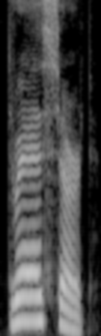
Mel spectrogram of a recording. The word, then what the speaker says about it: dress shirt: 그리고 드레스에서 S, 또한 shirt에서 S가 겹치기 때문에 앞에 있는 S는 발음하지 않습니다. 그래서 dress shirt, dress shirt입니다.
